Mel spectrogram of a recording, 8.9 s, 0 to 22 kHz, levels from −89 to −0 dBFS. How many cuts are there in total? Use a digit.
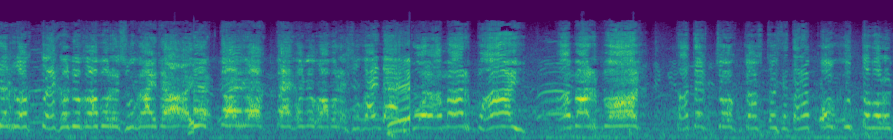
2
